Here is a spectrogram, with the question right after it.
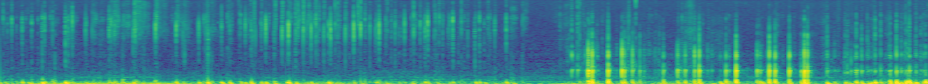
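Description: Fingertips and nails tap and scratch the cover of a small red hardcover notebook held near the mic. The sound is a dense run of quick, dry taps and soft scraping with a strong low thump. After about six seconds the taps grow louder and more hollow, with a faint ringing tone.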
